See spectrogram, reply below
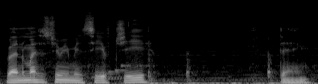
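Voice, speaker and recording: A man's voice: sits low, fairly even intonation, moderate pace, warm tone, faint music behind. A man giving casual livestream commentary on his own speedrun, informal and rambling as he thinks aloud.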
